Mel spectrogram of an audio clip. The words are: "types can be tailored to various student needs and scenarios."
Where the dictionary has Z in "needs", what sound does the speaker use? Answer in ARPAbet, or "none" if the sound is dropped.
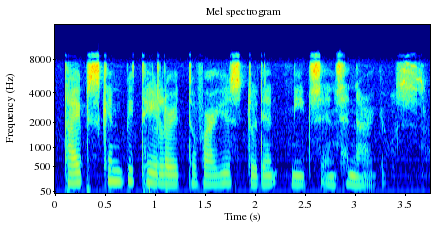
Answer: S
